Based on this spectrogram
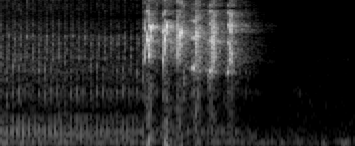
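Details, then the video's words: Female lovebird call used to coax another lovebird into singing: a rapid string of about six sharp, high squeaky chirps over half a second, preceded by a faint low hum. "lovebird betina cocok untuk memancing kicauan burung lovebird anda"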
